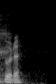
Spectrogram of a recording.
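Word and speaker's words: Budde: I think Kai Buddha or Bud. Never even knew how to pronounce his name. Do you know? – It's Buddha. – Buddha. – It is. It's Buddha.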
